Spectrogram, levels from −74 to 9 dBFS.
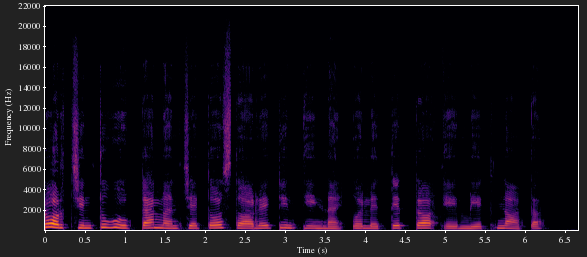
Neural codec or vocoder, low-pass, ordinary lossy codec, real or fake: codec, 44.1 kHz, 1.7 kbps, Pupu-Codec; none; none; fake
